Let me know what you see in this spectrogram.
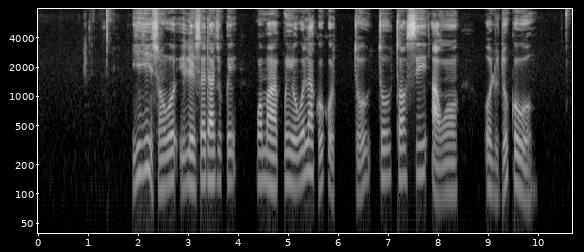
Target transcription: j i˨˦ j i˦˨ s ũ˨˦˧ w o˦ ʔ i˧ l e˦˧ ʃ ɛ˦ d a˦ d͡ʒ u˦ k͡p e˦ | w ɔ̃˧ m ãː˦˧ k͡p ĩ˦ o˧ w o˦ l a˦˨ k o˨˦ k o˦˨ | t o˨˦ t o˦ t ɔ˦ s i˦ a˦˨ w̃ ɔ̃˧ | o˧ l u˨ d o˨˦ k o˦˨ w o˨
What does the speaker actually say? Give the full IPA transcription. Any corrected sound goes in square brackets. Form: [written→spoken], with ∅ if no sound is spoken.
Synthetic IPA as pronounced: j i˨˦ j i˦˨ s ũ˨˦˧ w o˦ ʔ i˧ l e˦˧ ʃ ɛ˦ d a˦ d͡ʒ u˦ k͡p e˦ | w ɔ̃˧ m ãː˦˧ k͡p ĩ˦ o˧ w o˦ l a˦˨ k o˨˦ k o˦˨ | t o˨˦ t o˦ t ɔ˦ s i˦ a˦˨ w̃ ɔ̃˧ | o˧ l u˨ d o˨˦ k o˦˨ w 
